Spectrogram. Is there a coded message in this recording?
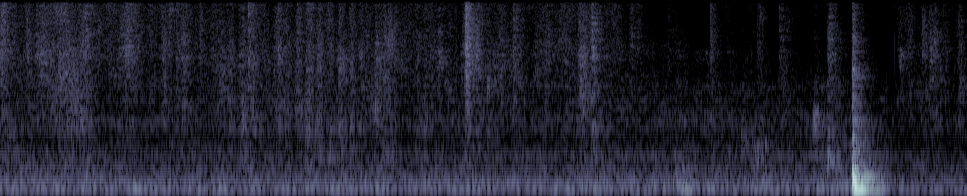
No, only the noise of a restroom.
